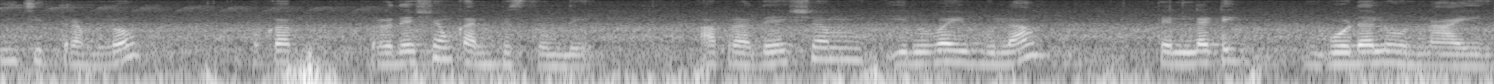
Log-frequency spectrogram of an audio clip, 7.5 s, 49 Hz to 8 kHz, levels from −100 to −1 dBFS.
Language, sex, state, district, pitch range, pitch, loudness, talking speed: Telugu, female, Telangana, Mahabubabad, 155-180 Hz, 170 Hz, -20 LUFS, 90 wpm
